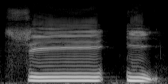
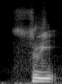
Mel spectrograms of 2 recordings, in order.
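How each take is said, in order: First: The word is said slowly and drawn out. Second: The word is said at a normal speed.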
